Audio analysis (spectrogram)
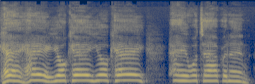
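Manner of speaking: loud, high calls into the dark; calling out loudly. Retold or imitated. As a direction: shout to find the climber. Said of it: "Trying to make noise".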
